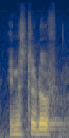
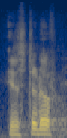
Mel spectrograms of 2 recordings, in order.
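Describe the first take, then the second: No difference in how they are said.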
